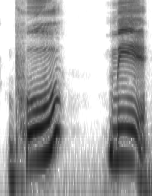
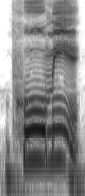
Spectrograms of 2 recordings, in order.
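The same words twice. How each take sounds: First: भू, long pause, मि; भूमि split slowly, rising then falling; syllable by syllable. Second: भूमि joined, long ऊ; blended word. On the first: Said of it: "एक अक्षर का उच्चारण करना है". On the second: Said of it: "तो मिलके बन जाएगा". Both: Shown as a demonstration.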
